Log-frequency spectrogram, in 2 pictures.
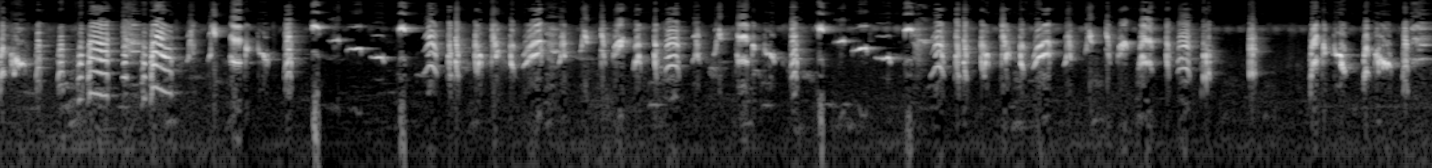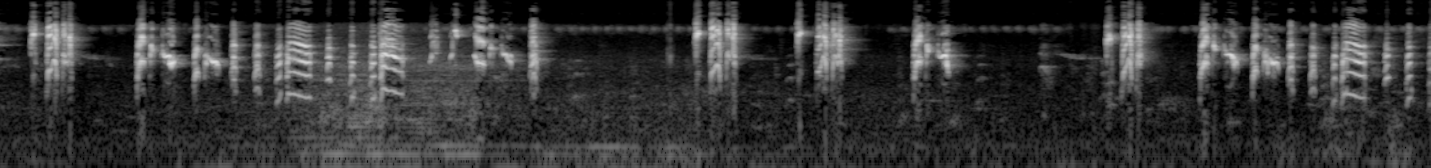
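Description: Long-tailed shrike (cendet) singing a fast, chattering song of rapid-fire phrases packed with mimicked notes, with short pauses between phrases in the second half.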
